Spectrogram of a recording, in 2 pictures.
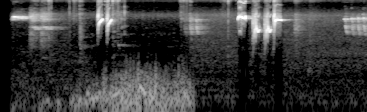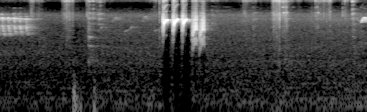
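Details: Great tit, locally called gelatik batu wingko, in a lure recording for attracting birds. Short bursts of high, sharp two-pitched notes come in brief phrases separated by pauses. A low rumbling noise is heard early on.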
